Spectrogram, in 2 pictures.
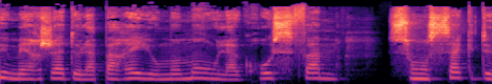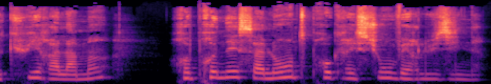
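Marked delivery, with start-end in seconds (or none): none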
